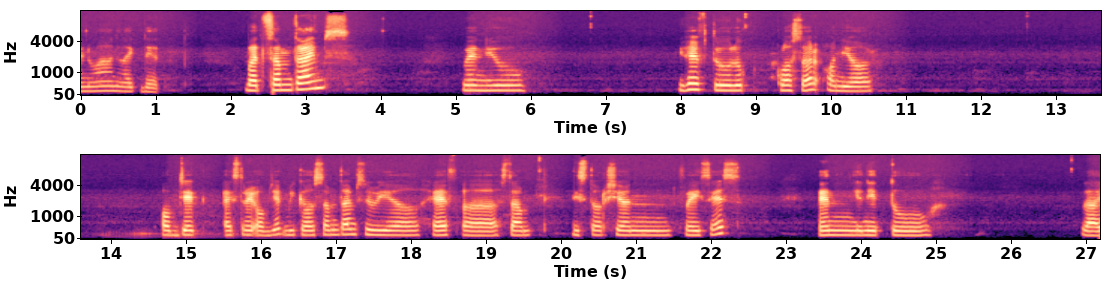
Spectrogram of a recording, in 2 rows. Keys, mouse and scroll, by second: 5.2-6.8 middle drag, 6.8-8.4 drag, 9.6-12.7 middle drag, 12.7 click, 12.9 middle click, 13.3 click, 13.5 middle click, 18.3 middle click, 21.7-25.1 middle drag, 26.8-27.1 drag.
